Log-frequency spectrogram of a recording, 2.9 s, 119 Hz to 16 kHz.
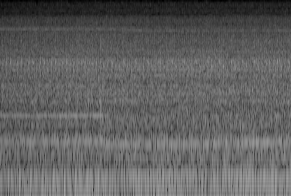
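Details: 2007 Nissan Murano 3.5L V6 after replacing the cylinder 3 ignition coil (rear bank under the intake manifold) that caused a misfire: smooth, even idle with a steady hum, no stumble or skipped beats; all cylinders pulling evenly, misfire gone.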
